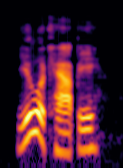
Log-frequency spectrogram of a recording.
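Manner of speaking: dry, sarcastic tone. Retelling what a tourist said while walking past: imitating a sarcastic tourist.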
